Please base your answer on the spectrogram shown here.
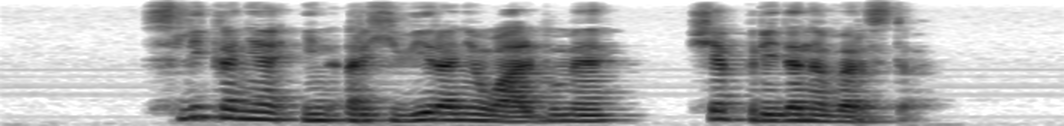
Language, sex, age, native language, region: Slovenian, male, 18-29, Slovenian, Gorenjska region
